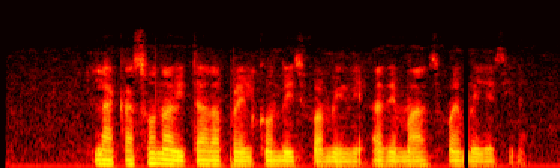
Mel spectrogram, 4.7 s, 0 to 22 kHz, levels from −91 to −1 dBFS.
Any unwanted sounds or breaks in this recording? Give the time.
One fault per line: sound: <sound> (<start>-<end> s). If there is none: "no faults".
sound: dropout (3.9-3.9 s)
